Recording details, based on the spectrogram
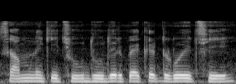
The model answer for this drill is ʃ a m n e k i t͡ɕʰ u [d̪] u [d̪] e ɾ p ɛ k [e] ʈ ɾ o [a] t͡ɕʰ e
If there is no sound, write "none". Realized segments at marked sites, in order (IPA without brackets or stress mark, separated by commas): d̪, d̪, e, e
